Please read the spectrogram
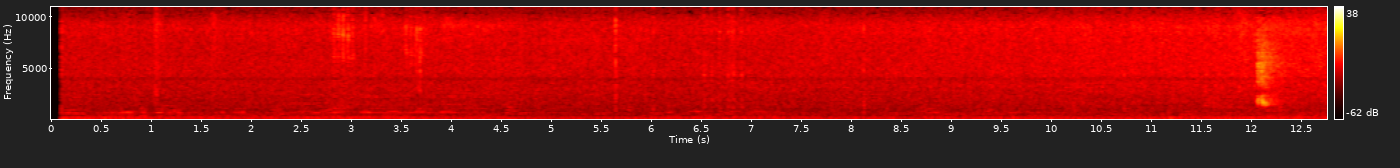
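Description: Steady outdoor background noise, with faint, wavering distant voices in the first half.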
